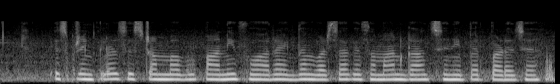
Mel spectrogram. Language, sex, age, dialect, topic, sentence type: Maithili, female, 60-100, Angika, agriculture, statement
